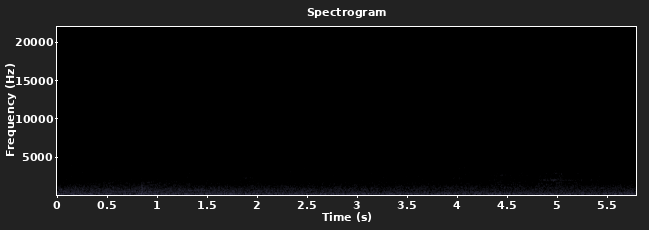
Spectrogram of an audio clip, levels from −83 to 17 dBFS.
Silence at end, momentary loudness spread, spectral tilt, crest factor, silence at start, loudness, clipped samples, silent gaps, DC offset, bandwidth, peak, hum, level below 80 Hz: 0 s; 2 LU; -5 dB/octave; 16 dB; 0 s; -68 LUFS; under 0.1%; none; under 0.1%; 11 kHz; -52 dBFS; none; under -90 dBFS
